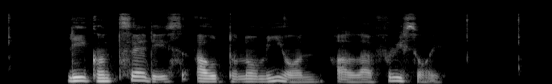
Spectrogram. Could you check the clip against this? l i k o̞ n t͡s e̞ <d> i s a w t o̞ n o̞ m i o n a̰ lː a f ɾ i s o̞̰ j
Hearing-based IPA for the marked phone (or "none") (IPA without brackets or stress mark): d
